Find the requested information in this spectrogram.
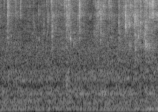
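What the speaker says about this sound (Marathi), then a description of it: "आता पाण्याने धुवेन" Tap water runs over hands to wash off mehndi, a short, steady close splash and trickle into a sink with no voices.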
